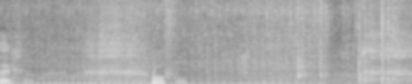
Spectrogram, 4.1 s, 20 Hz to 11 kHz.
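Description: KTM 390 Duke single-cylinder motorcycle engine idling with a steady low rumble, which eases a little about three seconds in.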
